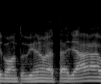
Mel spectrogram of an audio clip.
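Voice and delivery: ordinary talk

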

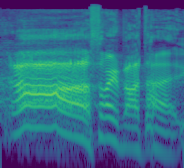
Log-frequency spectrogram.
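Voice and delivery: loud wail dropping into apology; mock panicked apology. Man caught thinking badly before Jesus, mock panicked apology. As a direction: cry out, then apologize, hammed-up. Acted apology for bad thought.

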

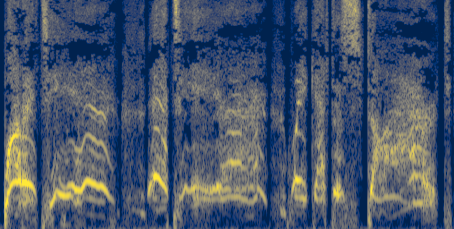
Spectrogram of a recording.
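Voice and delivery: high, loud, stretched-out cheer; excited shout. Real, not acted. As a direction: shout it out with joy. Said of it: "I don't wanna yell too loud".

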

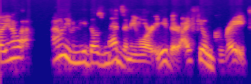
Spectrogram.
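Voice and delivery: high, breezy overconfident voice; carefree self. Retold or imitated. Man mocking his past self quitting meds, high and breezy. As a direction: sing it out, sure you're cured. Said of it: "And you go".

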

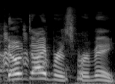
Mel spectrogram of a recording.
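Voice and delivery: laughing through the words; said while cracking up. Real, not acted. Joking about diapers, laughing.

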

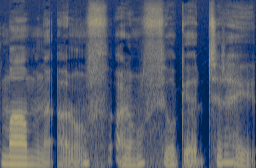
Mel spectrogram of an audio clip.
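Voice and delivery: faint, whispered fake-sick plea; barely voiced, pitiful sick voice; faking frailty. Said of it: "I would fake sick".

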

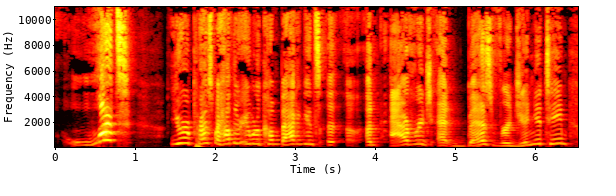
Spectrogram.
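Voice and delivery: high, loud disbelieving "What?"; incredulous outburst. Real, not acted. Host mocking the playoff committee's reasoning in loud, high disbelief.

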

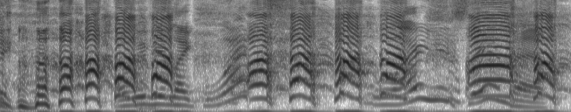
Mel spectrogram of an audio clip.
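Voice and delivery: high-pitched laughing disbelief; cracking up mid-question. Real, not acted. Laughing while telling story.

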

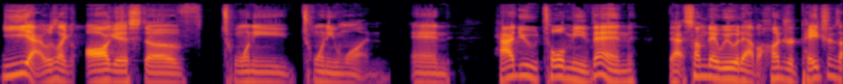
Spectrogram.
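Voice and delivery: ordinary talk, nothing marked

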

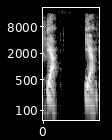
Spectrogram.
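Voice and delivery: normal talking voice

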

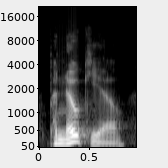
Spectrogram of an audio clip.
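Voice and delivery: ordinary delivery, nothing marked

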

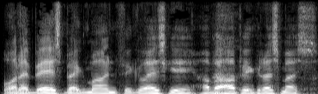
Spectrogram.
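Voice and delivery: broad Glasgow accent, matter-of-fact; Glaswegian. Shown as a demonstration. Scot sending a big man Christmas wishes, Glaswegian. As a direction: give it in thick Glaswegian. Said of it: "Say that again in Glaswegian".

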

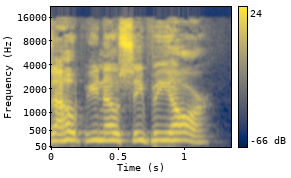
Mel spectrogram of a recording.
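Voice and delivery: mock neighbor. Neighbor joking after his fright.

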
